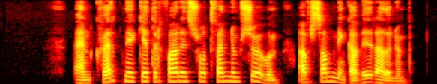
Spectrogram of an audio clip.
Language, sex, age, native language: Icelandic, male, 30-39, Icelandic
